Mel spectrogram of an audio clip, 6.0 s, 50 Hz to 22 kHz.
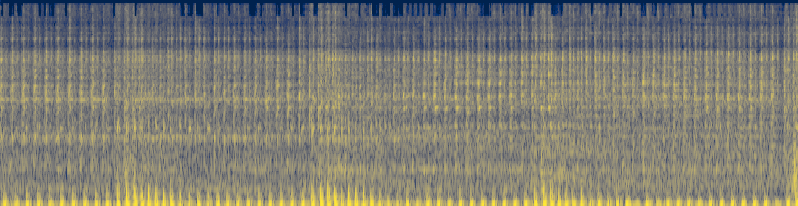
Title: NOISES FROM THE DEEP! CT125 Honda Trail 125 Takegawa 143cc piston & cylinder. Piston slap? Part 1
